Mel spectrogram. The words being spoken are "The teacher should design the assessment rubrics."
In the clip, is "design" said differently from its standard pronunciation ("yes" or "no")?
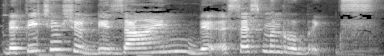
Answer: no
